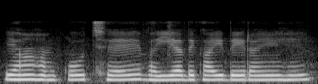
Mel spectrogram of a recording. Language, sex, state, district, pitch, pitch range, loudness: Hindi, female, Bihar, Darbhanga, 215 Hz, 210-220 Hz, -14 LUFS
